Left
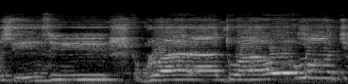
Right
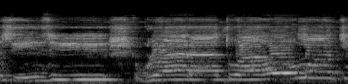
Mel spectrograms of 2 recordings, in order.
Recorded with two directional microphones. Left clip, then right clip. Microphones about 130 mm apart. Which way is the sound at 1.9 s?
40° left (ahead or behind).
